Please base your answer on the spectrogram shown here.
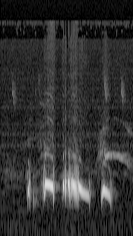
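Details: A female dove coos to lure males. Short low notes lead into a sustained, slightly rough coo that falls in pitch, then a last brief coo. A faint thin whistle-like tone trails after it.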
